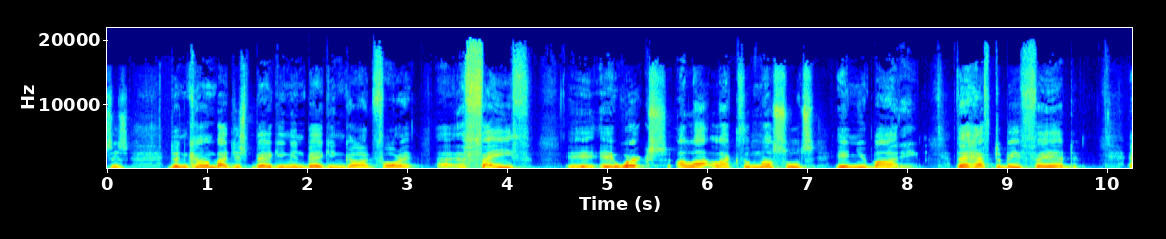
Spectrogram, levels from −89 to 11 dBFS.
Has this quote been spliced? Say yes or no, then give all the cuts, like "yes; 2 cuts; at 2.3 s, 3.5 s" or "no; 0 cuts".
yes; 1 cut; at 3.2 s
